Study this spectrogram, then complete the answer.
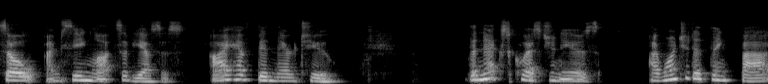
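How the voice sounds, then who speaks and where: Very wide pitch swings and vocal fry mark this voice with a Canadian accent, which moves at a very slow pace with long, frequent pauses. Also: woman, fairly low pitch for a woman. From Canada. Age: 70s. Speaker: personal development speaker. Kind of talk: online workshop talk.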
